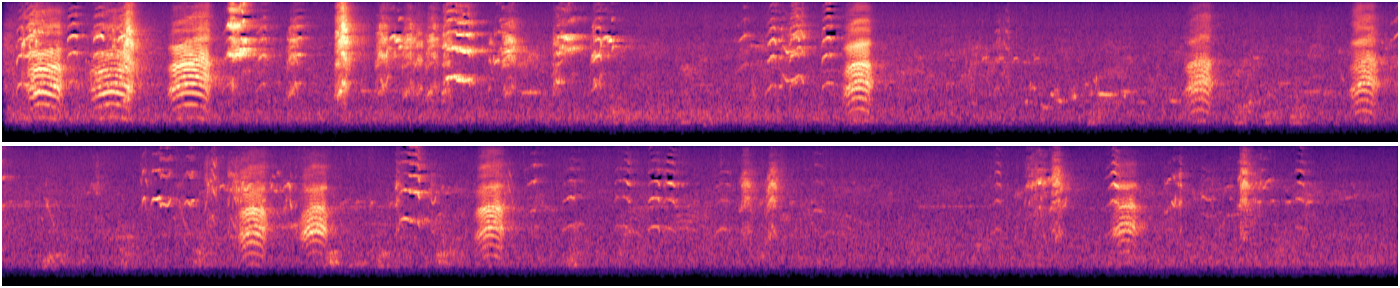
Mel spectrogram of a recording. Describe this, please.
Ravens and Parrots
Binaural recording. I am standing in my front garden, there a lots of parrots and Ravens in the trees chatting.
parrot, bird, raven, field-recording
